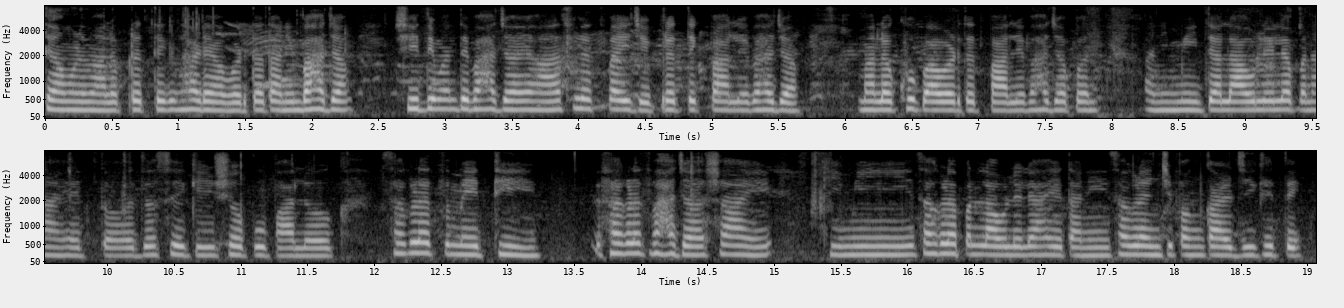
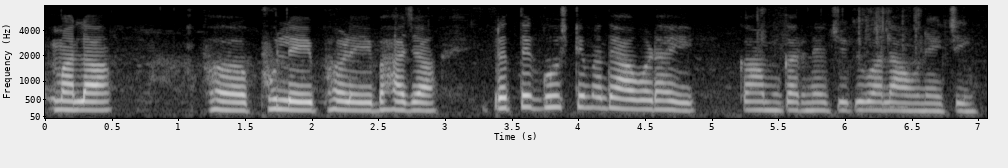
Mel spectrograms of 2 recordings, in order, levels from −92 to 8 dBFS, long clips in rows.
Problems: background sounds at intervals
